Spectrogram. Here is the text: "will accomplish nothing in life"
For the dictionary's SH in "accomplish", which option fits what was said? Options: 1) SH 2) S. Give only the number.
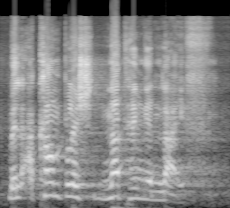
1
